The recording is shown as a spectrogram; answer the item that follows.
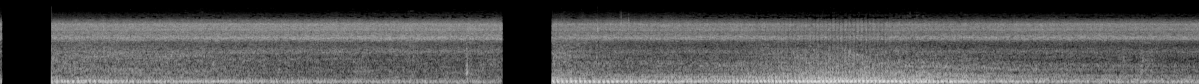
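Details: Continuous vehicle and engine noise fills the recording, a low rumble under a broad hiss. No animal calls stand out.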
